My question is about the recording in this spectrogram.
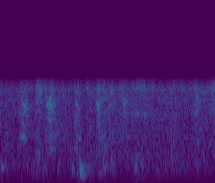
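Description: Two dogs playing and scuffling, with short, quiet dog noises and one louder short sound a little before halfway through.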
